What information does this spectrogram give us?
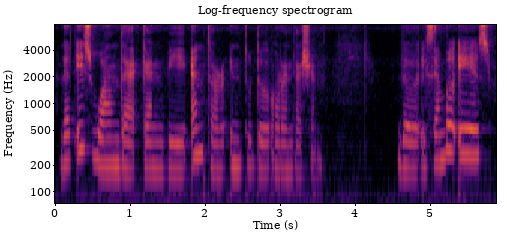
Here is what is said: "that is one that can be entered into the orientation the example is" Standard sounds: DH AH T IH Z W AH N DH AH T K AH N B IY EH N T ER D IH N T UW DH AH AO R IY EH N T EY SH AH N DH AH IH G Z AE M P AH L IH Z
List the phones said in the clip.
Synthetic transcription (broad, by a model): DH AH T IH S W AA N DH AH T K AH N B IY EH N T ER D IH N T UW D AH AO R IY EH N T EY SH AH N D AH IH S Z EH M B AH L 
